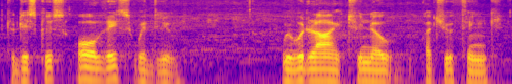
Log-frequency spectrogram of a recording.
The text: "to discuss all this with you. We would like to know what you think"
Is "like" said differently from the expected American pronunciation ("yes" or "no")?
no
